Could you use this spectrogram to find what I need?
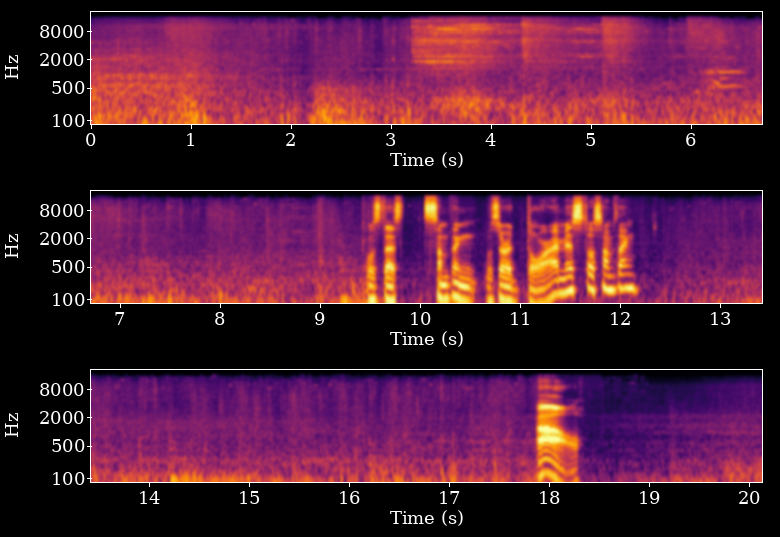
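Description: A horse gallops, hooves thudding on the ground.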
